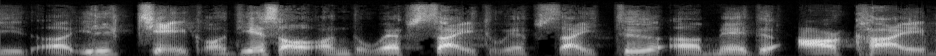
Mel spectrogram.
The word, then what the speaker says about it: medRxiv: 이 earlier 일찍 어디에서 on the 웹사이트 medRxiv 이렇게 읽습니다. RXIV를 archive라고 읽죠.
